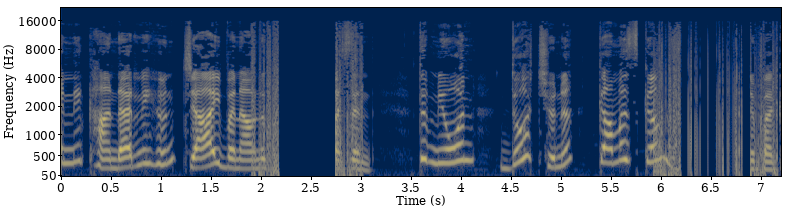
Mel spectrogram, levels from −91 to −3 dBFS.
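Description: Intermittent contact breaks the speech twice, from 1.90 to 3.01 s, just before "تہٕ میون", and from 5.92 to 7.16 s, as a loose connection opens for 0.58 s and 0.70 s. Crackle marks each edge and faint hiss fills the gap, unlike a clean digital dropout.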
